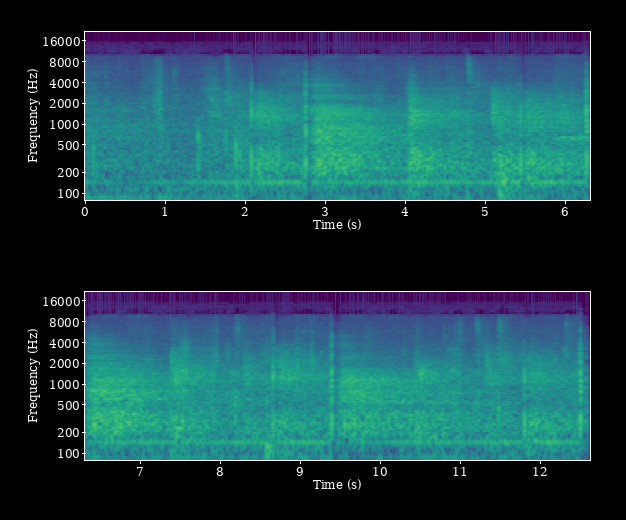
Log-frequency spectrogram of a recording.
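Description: Tennis balls struck with a racket on forehands about once a second, each hit a sharp pop that echoes in an indoor court hall, over a steady low hum.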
